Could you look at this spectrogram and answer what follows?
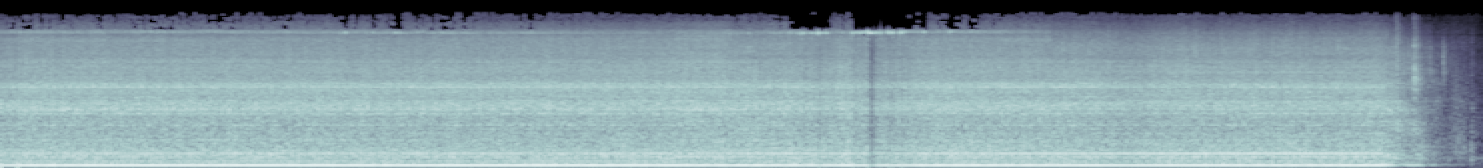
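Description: Boxford metal lathe running steadily with a constant motor and drive hum, then switched off near the end, its sound dying away within about a second.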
